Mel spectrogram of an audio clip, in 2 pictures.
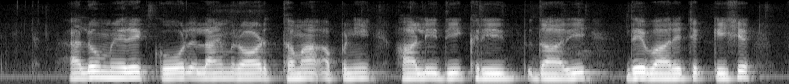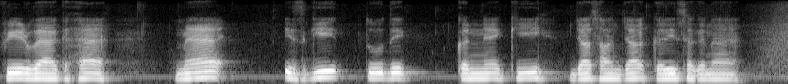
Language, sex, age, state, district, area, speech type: Dogri, male, 30-45, Jammu and Kashmir, Kathua, rural, read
